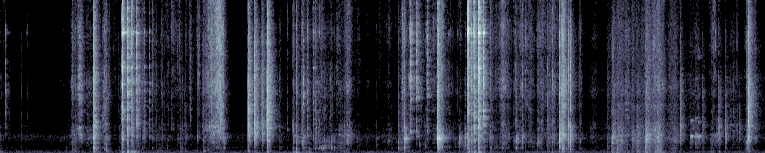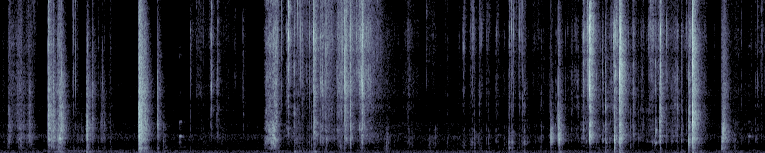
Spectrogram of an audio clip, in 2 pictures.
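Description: A box of trading cards being opened by hand, with its cardboard packaging and pack wrapper tearing and rustling. Many short sharp tears, crinkles and small knocks come one after another, the loudest about a third of the way in.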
